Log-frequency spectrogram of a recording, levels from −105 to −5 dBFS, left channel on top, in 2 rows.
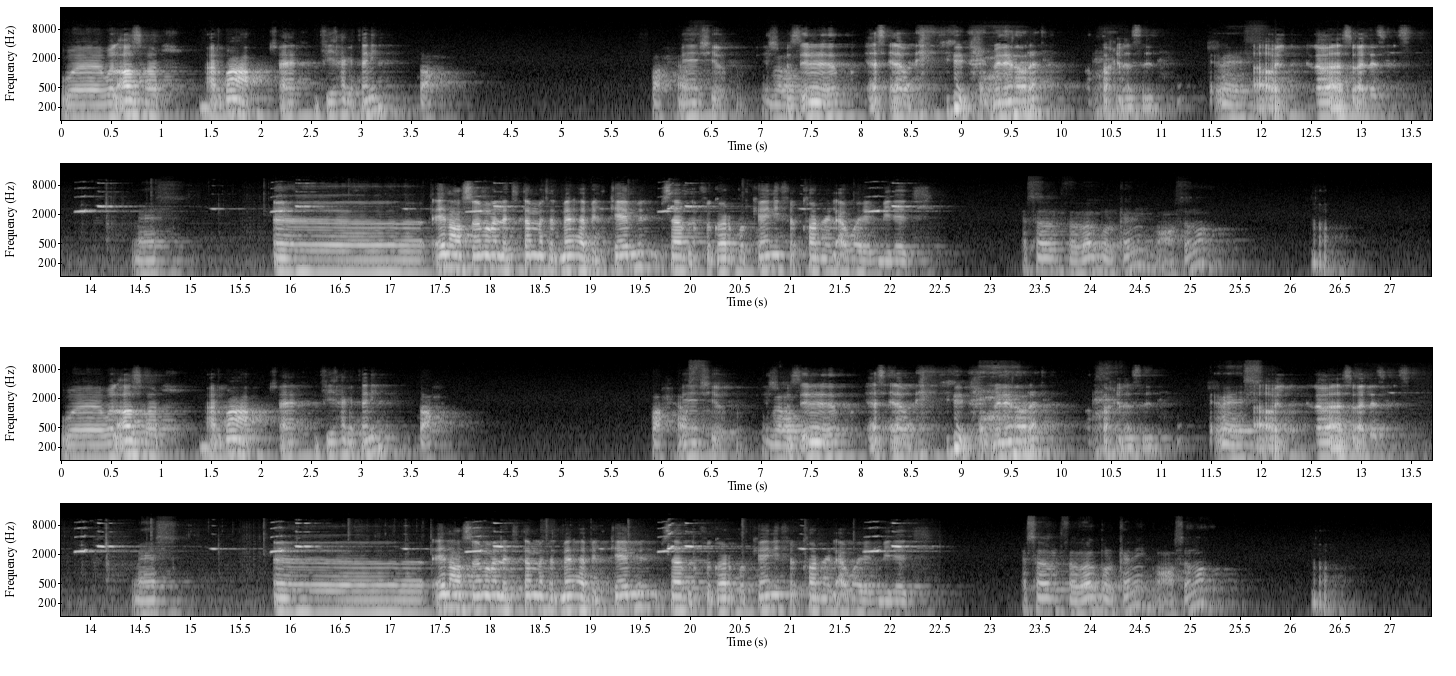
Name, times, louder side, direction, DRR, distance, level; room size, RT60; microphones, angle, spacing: voice 1, 0.0-3.3 6.2-6.6 7.0-7.8 8.1-9.8 10.4-11.0 11.9-13.2 15.8-22.4 26.2-26.4, left 2 dB, 30° left, 7 dB, 2.1 m, -30 dB
voice 2, 5.9-6.5 7.0-7.5 9.2-9.7 10.3-10.7 11.5-12.0 14.4-14.9 23.3-25.2, right 2 dB, 85° right, 5 dB, 3.5 m, -38 dB
sound 1, 13.0-18.4 18.8-19.4 19.7-20.3 20.9-21.3 21.7-22.4, right 5 dB, 40° right, 1.9 m, -35 dB
27.5 x 27.5 x 4.9 m, 0.89 s
head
